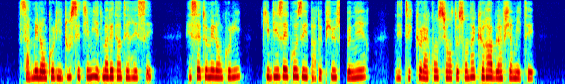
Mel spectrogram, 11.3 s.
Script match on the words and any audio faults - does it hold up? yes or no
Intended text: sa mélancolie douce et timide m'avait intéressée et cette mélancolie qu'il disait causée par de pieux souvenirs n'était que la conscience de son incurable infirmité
no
